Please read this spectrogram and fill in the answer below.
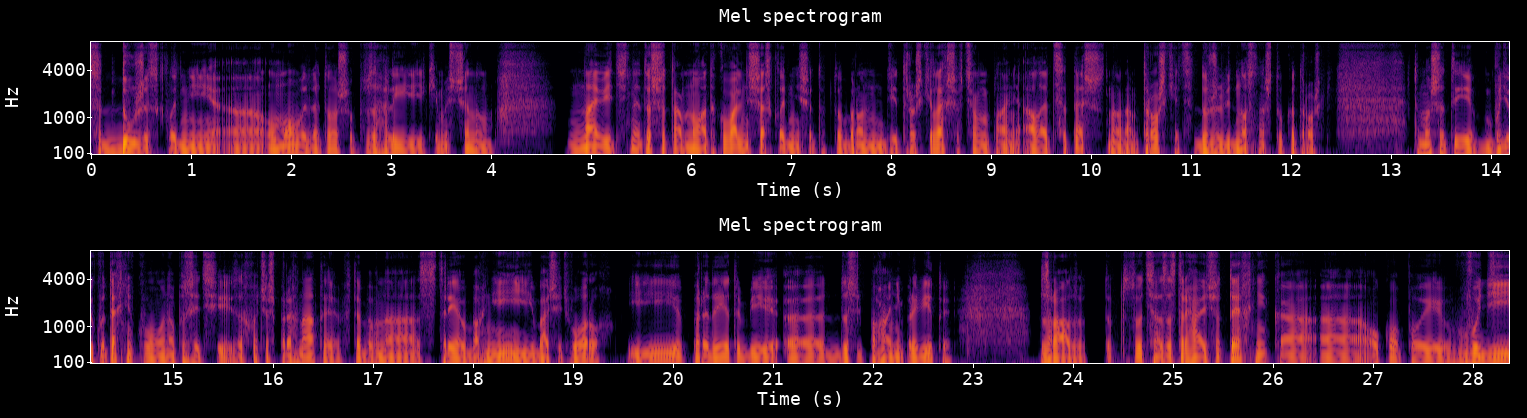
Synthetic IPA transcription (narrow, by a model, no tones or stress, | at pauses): t̪sɛd̪uʒɛsklˠɐdʲnʲiʊmɔʋɪd̪lʲɐt̪ɔɦɔʃt͡ʃɔbwzɐɦɐlʲijɐkɪmɪsʲt͡ʃɪnɔm | nɑʋʲitʲnɛt̪ɔʃt͡ʃɔt̪ɑmnuɐt̪ɐkʊʋɑlʲnʲisʲʃɛsklˠɐdʲnʲiʃɛt̪ɔp̚t̪ɔːbɾɔnʲdʲit̪ɾɔʃkɪlˠɛxʃɛwt͡sʲɔmʊplˠɑ̰nʲḭʔɐ̰lˠɛt̪sɛt̪ɛʃnut̪ɑ̰mt̪ɾɔʃkʲɪt̪sɛd̪uʒɛʋʲid̪nɔsnɐʃt̪ukɐt̪ɾɔ̰ʃkʲɪ̥t̪ɔmuʃɔt̪ɪbudʲjɐkut̪ɛxnʲikʊnɐpɔzɪt͡sʲijḭzɐxɔt͡ʃɪʃpeɾɪɦnɑt̪ɪwt̪ɛbɛʋɔnɑzɐ̥st̪ɾʲijɛwbɐɦnʲiibɑt͡ʃɪtʲʋɔɾʊx | ipeɾed̪ɐjɛt̪ɔbʲi | d̪ɔsɪt̚ʲpɔɦɑnʲipɾɪʋʲit̪ɪ | zɾɑzʊt̪ɔpt̪ɔ̥t̪ɔt͡sʲazɐst̪ɾʲɪɦɑjʊt͡ʃɐt̪ɛxnʲikɐ | ɔ̰kɔpɪwːɔdʲi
